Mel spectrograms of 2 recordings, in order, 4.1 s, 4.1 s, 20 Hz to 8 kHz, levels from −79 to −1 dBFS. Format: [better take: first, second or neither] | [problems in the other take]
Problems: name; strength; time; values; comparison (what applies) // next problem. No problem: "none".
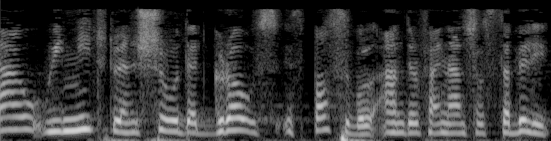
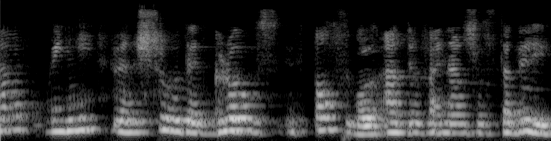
first | noise reduction (neural mask model DeepFilterNet 3)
